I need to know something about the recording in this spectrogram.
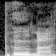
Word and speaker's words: puma: Yeah, where they call them, and they call them puma, don't they? As if it's spelt P-O-O-M-A.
